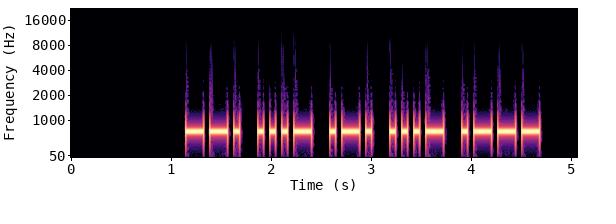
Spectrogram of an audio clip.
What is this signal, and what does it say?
Morse code, heard as a keyed tone, about 20 wpm, 700 Hz. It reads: GVRVJ
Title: Code Groups - 5 Letter:Numbers - 20wpm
